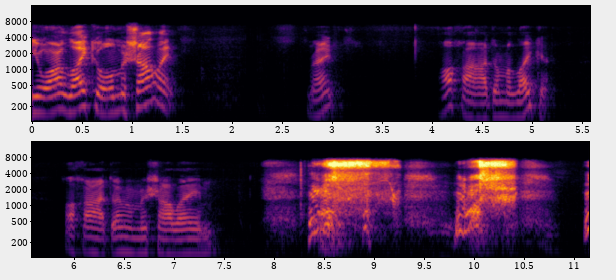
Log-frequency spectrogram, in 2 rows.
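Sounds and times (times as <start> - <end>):
speech: 0.0 - 1.6, 2.8 - 3.2, 4.1 - 5.3, 5.9 - 11.1
loud sneezes: 8.3 - 11.1.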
